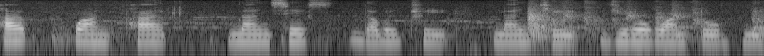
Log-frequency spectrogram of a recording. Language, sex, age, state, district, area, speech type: Manipuri, female, 45-60, Manipur, Kangpokpi, urban, read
